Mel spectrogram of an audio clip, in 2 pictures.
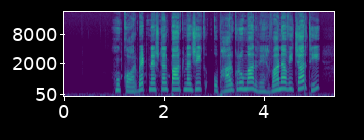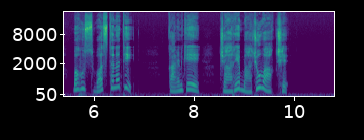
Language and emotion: Gujarati, fearful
